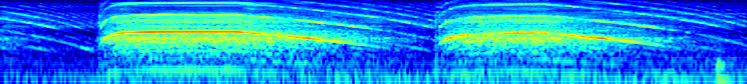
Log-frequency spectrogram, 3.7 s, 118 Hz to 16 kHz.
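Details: Mixer/food processor model BMM 01, 127 V, 400 W, which would not switch on; after repair, two short bursts with the motor spinning up to a clean high whine and winding down smoothly, no grinding or sparking crackle.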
